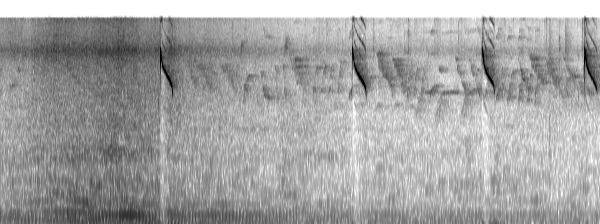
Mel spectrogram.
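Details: Oriental white-eye lure: after several seconds of broad background rumble and hiss, four sharp, high descending notes ring out about two seconds apart.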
